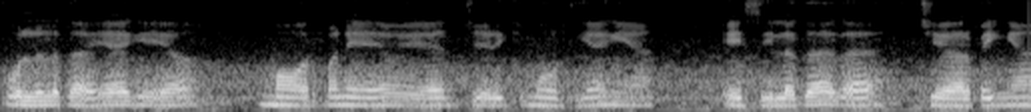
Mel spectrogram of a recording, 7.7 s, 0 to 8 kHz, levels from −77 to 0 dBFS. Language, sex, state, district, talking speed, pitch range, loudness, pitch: Punjabi, male, Punjab, Pathankot, 145 wpm, 100-105 Hz, -17 LUFS, 105 Hz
